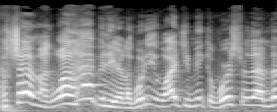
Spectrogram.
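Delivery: heated, high, rapid angry protesting tone. Retelling how Moshe goes to Hashem upset, acting out an angry complaint. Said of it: "He goes to Hashem angry".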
